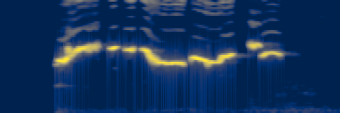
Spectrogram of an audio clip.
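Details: Orange-headed thrush song used as a lure to provoke silent birds into singing: a rich, whistled phrase of slurred notes, rising then gliding down and level, with brief breaks between elements, on a clean quiet background.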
